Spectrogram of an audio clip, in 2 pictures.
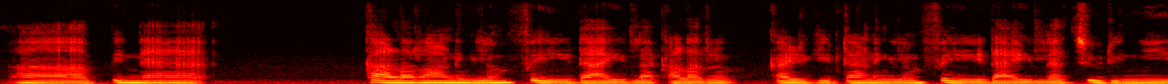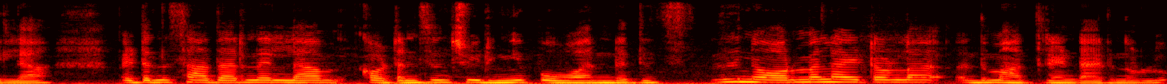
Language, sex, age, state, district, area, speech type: Malayalam, female, 30-45, Kerala, Ernakulam, rural, spontaneous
